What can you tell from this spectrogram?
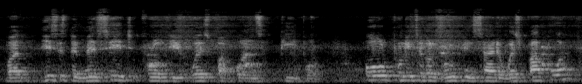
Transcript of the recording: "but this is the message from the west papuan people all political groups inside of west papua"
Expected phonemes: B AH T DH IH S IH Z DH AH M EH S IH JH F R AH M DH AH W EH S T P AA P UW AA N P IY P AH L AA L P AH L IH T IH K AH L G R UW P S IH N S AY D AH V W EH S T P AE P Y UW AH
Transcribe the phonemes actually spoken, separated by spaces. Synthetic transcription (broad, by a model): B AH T DH IH S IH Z DH AH M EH S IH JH F R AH M DH AH W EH S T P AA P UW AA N P IY P AH L AA L P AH L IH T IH K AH L G R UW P IH N S AY D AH W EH S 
